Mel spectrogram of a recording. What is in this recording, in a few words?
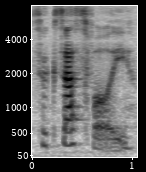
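"successfully", US English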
